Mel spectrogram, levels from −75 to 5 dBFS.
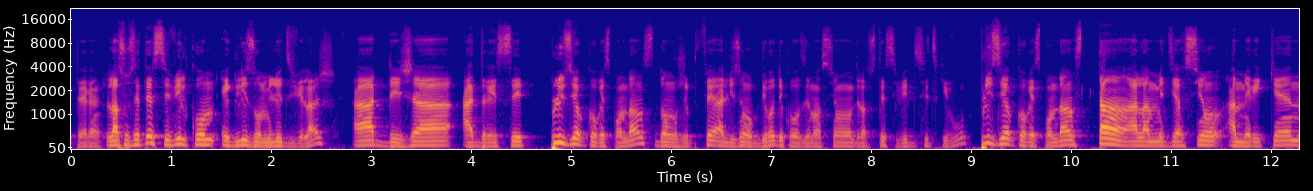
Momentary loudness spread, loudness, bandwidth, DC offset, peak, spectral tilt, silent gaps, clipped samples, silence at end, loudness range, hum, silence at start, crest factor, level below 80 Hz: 11 LU; -20 LUFS; 16 kHz; under 0.1%; 0 dBFS; -5.5 dB/octave; none; under 0.1%; 0 s; 6 LU; none; 0.05 s; 20 dB; -34 dBFS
